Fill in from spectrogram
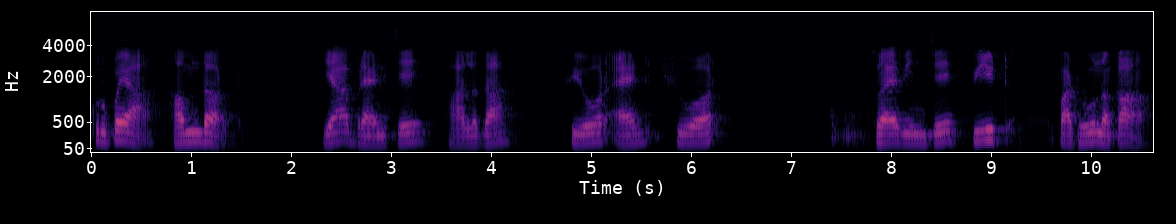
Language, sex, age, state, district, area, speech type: Marathi, male, 30-45, Maharashtra, Akola, urban, read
